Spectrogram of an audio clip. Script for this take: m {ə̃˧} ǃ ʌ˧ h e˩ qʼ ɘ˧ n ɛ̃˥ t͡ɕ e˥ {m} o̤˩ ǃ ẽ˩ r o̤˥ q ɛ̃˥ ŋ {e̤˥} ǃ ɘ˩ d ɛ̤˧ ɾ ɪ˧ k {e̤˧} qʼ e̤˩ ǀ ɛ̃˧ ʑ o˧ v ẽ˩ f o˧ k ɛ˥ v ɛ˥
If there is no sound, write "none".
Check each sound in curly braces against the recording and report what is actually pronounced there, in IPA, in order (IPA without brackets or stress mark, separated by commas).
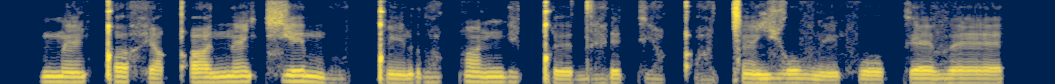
ɛ̃˧, m, e̤˥, e̤˧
